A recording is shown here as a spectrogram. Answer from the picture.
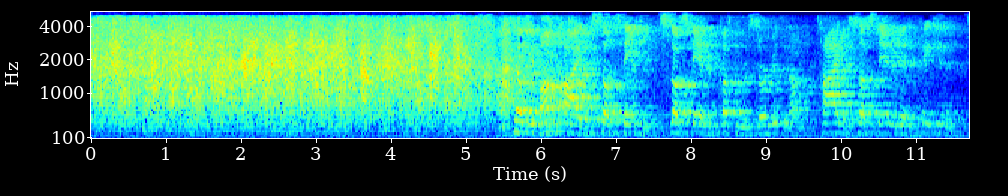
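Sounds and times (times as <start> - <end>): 
audience clapping: 0.0 - 6.0
speech: 5.6 - 11.6.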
